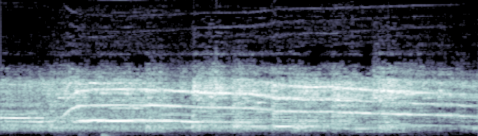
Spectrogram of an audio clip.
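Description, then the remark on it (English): Kattan screams on a beach in Hawaii that they are all going to die, a long, sustained, high-pitched wail over a loud, busy crowd, the cry holding steady for several seconds without a break. “So Kattan is on the beach of Hawaii screaming, by the way, they're all going to die.”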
